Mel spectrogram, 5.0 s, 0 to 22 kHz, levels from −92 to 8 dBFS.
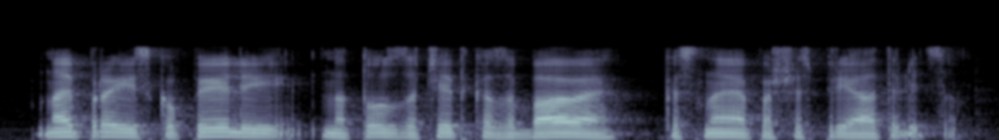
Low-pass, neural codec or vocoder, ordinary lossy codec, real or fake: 5.4 kHz; none; none; real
